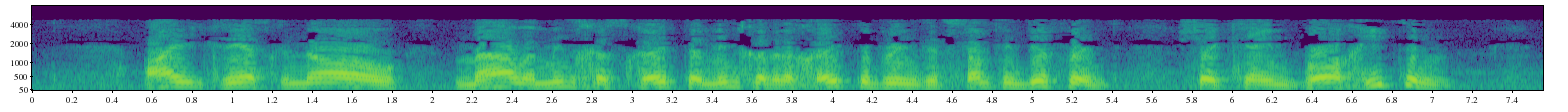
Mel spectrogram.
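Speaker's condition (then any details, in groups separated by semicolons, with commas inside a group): No condition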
